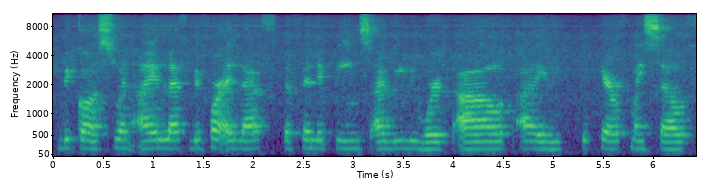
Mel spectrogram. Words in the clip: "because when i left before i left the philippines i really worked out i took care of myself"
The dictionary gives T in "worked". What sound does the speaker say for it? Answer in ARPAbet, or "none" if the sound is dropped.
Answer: T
